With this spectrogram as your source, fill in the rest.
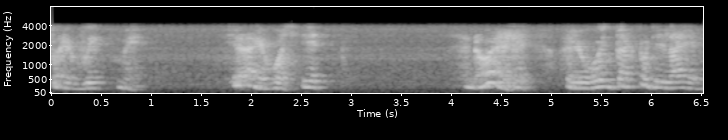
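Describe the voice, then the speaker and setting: A man's high voice at a fairly slow pace, with long, frequent pauses and noticeable background noise. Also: ordinary pitch variation. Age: 80s+. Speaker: war veteran. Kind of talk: interview answer.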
